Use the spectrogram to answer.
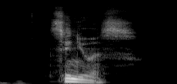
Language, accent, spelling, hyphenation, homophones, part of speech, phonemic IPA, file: English, Australia, sinuous, sin‧u‧ous, sinewous, adjective, /ˈsɪn.ju.əs/, En-au-sinuous.ogg
- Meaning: 1. Having curves in alternate directions; meandering 2. Moving gracefully and in a supple manner 3. Morally crooked; shifty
